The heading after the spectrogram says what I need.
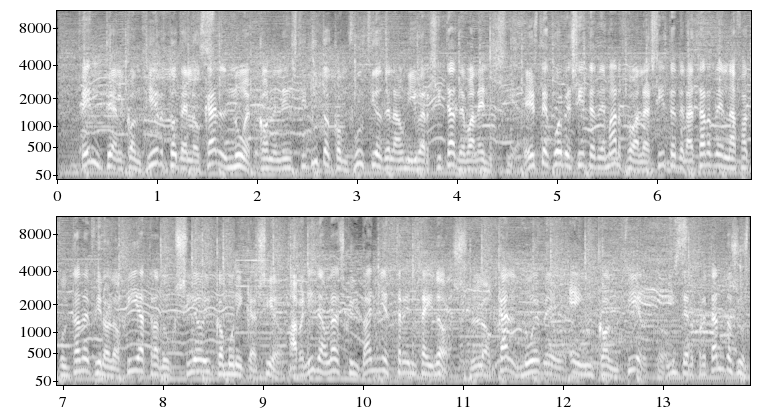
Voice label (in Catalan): anunci radio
